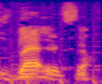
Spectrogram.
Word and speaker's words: Vermon: Yeah, it's Vermon. So it's not like little, vermin like the rats. It's a little different.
